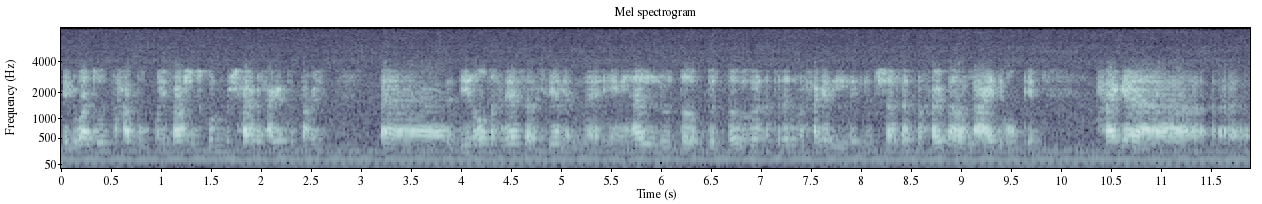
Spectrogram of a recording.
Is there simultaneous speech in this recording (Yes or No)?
No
